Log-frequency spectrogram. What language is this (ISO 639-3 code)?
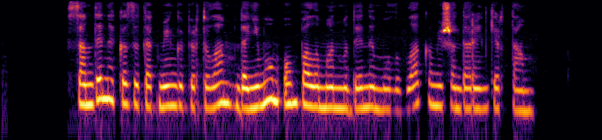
chm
